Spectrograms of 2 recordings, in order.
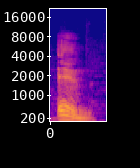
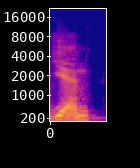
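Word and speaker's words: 円: use the Japanese yen which is pronounced in not yen when used in Japanese for example 100 yen would be yaku n not yaku yen the other general term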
